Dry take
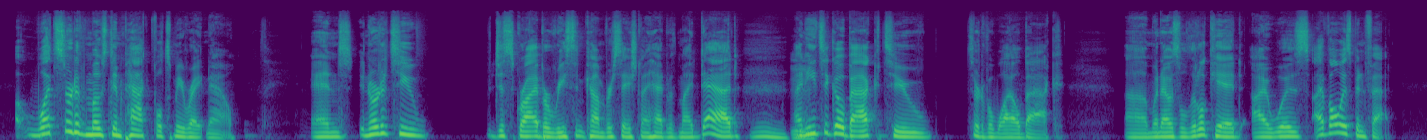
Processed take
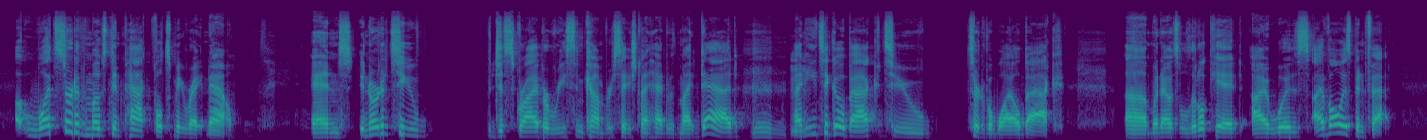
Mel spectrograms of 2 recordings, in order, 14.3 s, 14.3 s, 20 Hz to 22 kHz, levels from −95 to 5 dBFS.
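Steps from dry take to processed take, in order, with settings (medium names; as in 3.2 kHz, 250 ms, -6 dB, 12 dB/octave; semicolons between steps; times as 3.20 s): compression 20:1, threshold -29 dBFS, peak gain reduction 16.5 dB; high-pass 410 Hz 24 dB/octave; level held to a coarse grid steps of 14 dB; trim +5 dB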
